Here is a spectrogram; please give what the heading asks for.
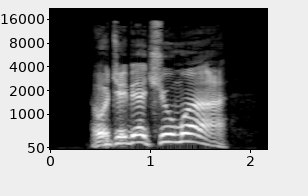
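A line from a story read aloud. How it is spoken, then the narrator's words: Shouting. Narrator (Russian): крикнул он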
